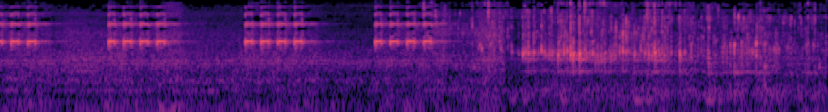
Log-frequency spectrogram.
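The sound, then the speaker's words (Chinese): A tea-steeping timer goes off with four bursts of rapid, high electronic beeps, each a quick run of about four beeps, and then liquid pours steadily. The timer marks three minutes of steeping Chinese Mao Feng green tea at a tea house in Portland. “这种绿茶需要浸泡三分钟后才能获得最佳效果，计时器此时能够发挥作用。”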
